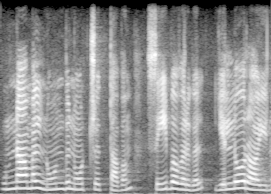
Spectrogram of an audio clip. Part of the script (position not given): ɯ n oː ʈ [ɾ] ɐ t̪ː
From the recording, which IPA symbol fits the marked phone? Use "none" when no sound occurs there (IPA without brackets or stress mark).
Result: r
